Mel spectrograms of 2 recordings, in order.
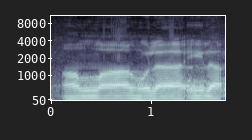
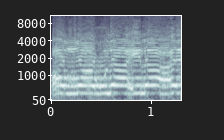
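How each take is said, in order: First: It is recited softly and weakly. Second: It is recited loudly and forcefully. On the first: The reader does not seem serious. The speaker calls it wrong. "baca pelan" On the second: The reader is serious about it. The speaker calls it right. "saya bacakan di telinga kanan dia kuat"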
